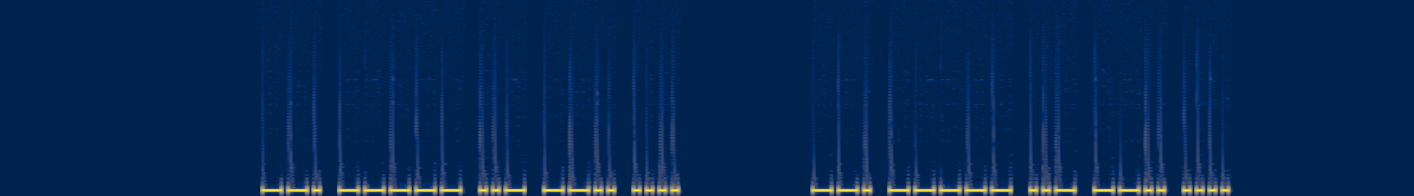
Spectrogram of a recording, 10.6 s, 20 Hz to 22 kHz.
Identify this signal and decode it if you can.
Morse code, heard as a keyed tone, about 25 wpm, 700 Hz. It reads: G0UZH G0UZH
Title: DXCC-100 Call Signs - 5 Characters - Repeated 2x - 25wpm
